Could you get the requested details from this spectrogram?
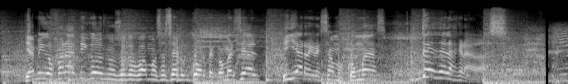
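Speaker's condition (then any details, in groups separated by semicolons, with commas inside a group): No condition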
